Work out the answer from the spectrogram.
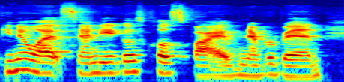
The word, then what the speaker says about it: San Diego: You have to pronounce it San Diego.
